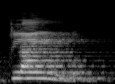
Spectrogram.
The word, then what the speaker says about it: climb: Fifth one, climb. C-L-I-M-B. Climb. C-L-I-M-B. Climb. So the letter B is silent.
